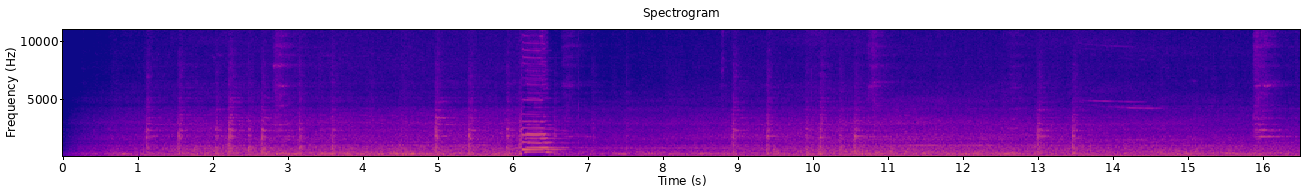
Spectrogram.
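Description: Locomotive-hauled passenger train, a Mark 3 driving van trailer leading and a Class 67 diesel locomotive propelling from the rear, rolling slowly into a platform. Its steady low rumble is broken by short clicks from the wheels on the rails, and a short horn blast sounds about six seconds in.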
